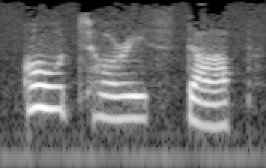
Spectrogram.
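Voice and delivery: tired, drained, worn-out voice. She answers Tori, who asks what is wrong with her, wearily. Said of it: "she said wearily".

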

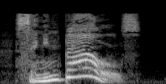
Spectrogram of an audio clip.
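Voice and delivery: thrilled, very high-pitched, loud excited exclamation. The extraterrologist breaks into another scientist's report: great excitement. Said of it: "put in the extraterologist in great excitement".

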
